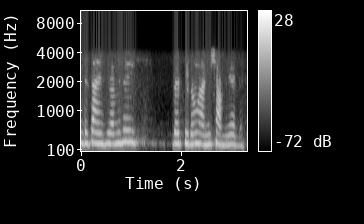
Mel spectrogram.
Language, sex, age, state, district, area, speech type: Dogri, female, 18-30, Jammu and Kashmir, Reasi, rural, conversation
